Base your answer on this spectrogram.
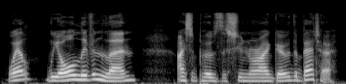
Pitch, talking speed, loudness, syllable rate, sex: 180 Hz, 240 wpm, -16 LUFS, 6.5 syllables/s, female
